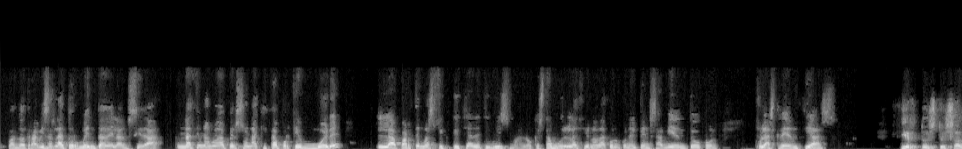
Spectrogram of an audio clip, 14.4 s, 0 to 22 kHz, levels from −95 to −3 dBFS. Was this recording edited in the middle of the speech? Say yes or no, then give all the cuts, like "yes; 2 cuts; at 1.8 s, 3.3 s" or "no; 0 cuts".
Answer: yes; 2 cuts; at 2.6 s, 11.3 s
